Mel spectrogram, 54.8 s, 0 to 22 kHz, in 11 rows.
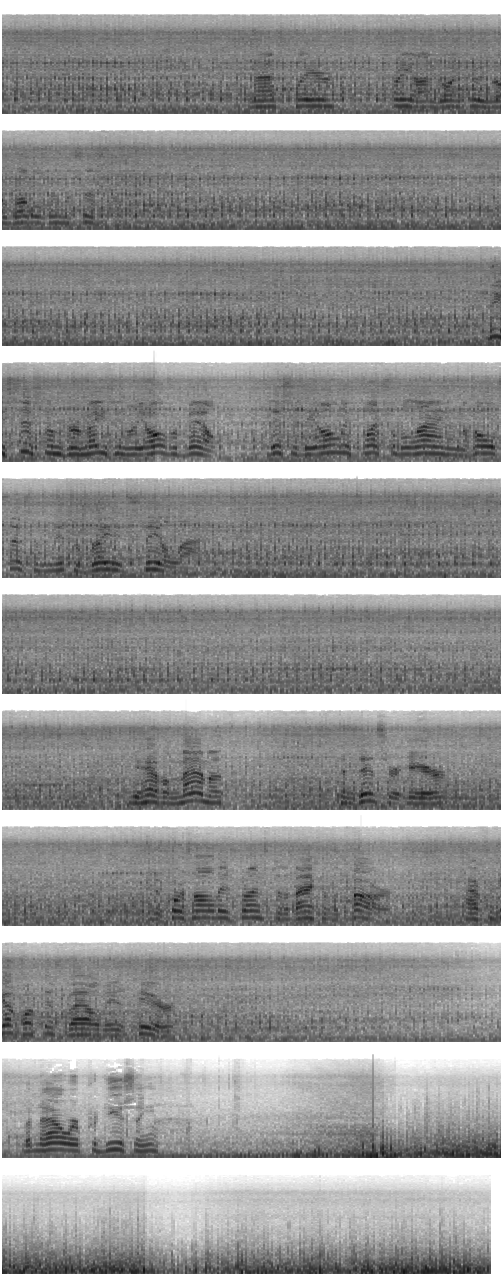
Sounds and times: Vehicle: 0.0s - 54.7s
Speech: 2.4s - 6.1s, 14.8s - 22.1s, 31.2s - 32.2s, 33.3s - 34.4s, 36.4s - 38.9s, 39.5s - 41.7s, 45.1s - 46.5s.

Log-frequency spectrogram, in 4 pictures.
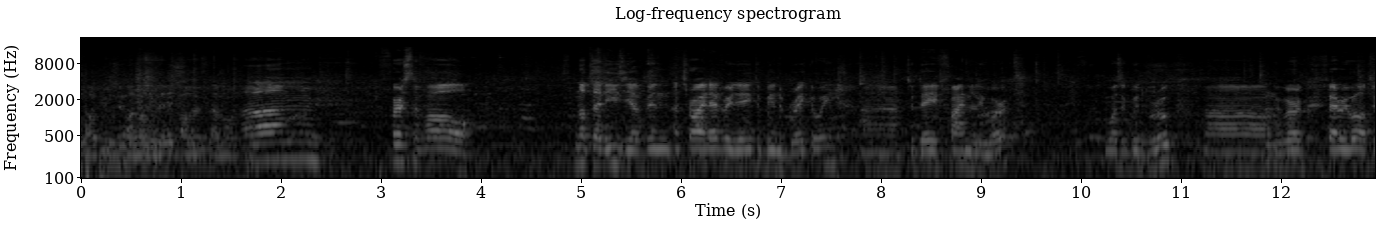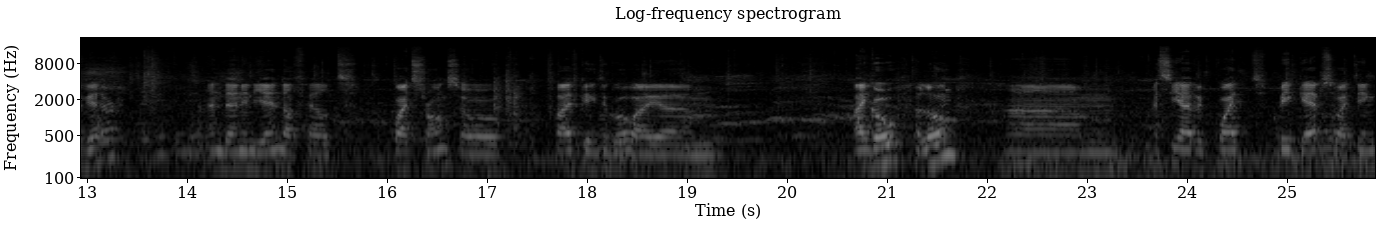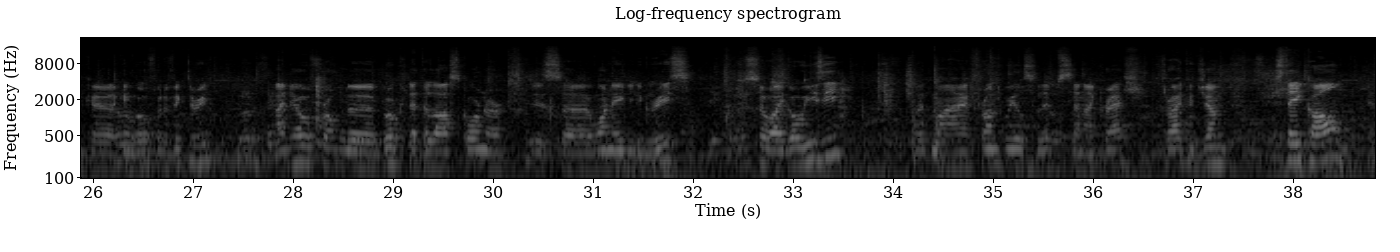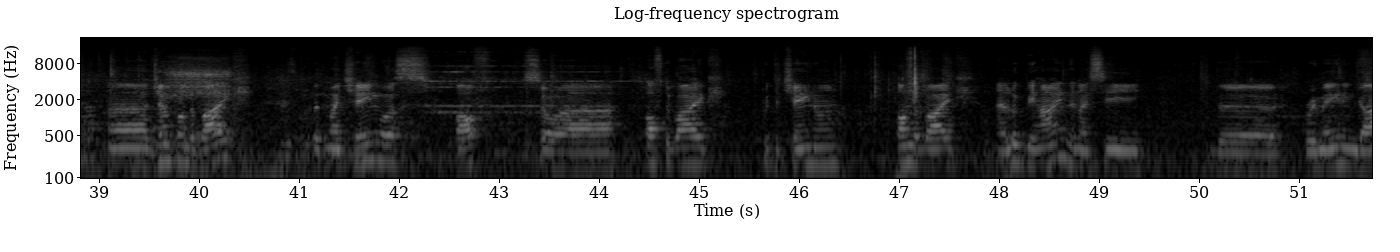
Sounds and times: Speech: 10.2s - 46.4s.

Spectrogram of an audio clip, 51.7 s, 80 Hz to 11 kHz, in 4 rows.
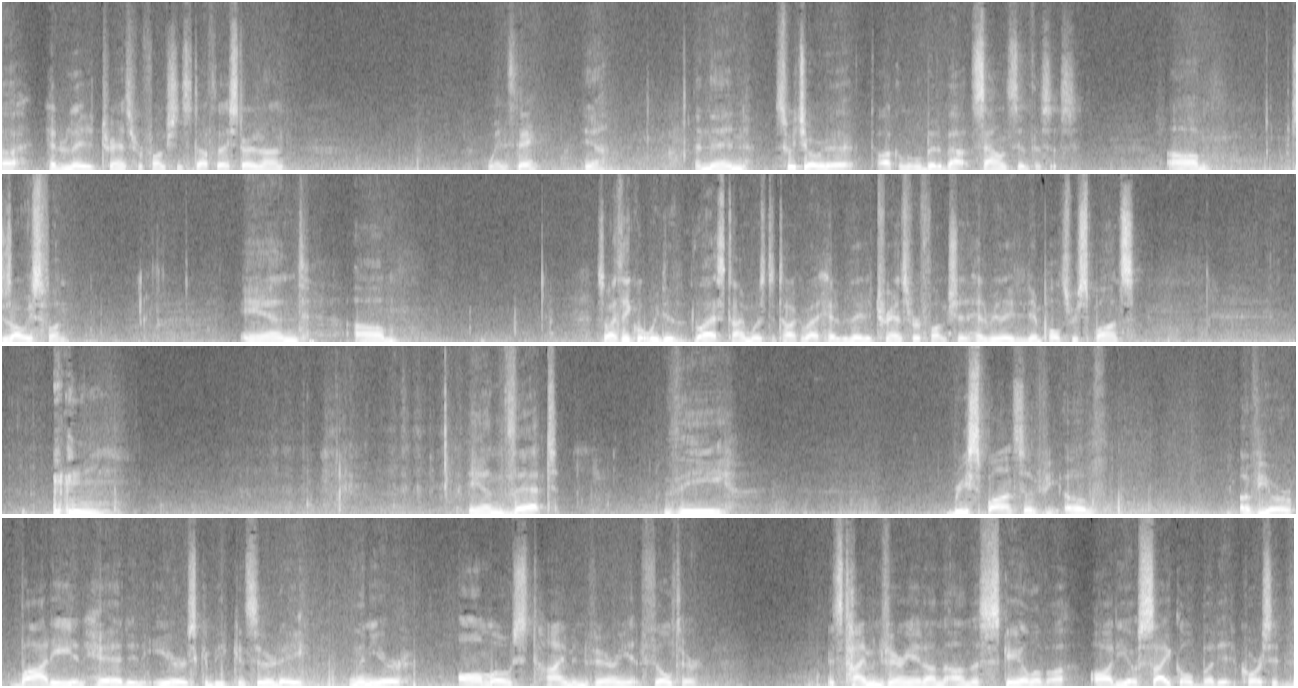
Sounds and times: Speech: 0.0s - 2.9s, 4.8s - 6.2s, 6.9s - 10.8s, 11.6s - 12.2s, 12.9s - 13.7s, 15.3s - 17.0s, 18.9s - 24.4s, 30.5s - 31.5s, 32.5s - 33.3s, 35.3s - 37.0s, 38.2s - 45.9s, 47.1s - 51.7s.

